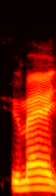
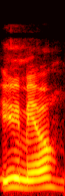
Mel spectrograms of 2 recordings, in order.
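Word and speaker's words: Umeå: a systems specialist at umea university hopefully i said that right you'll have to correct me if not and welcome thank you uh it's uh pronounced umio but it's not easy for an englishman so but you did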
